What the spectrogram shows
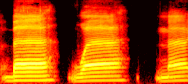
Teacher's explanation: Huruf ba ini gampang ya karena tinggal ee menempelkan dua bibir syafatan. Huruf ba, mim, dan wau ini satu makhraj.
